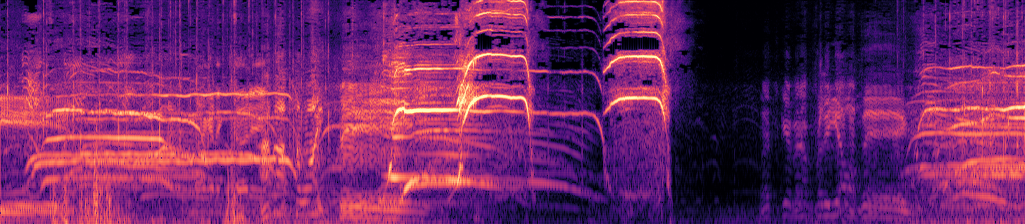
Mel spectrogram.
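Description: A crowd of people shouts and cheers outdoors at a distance.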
